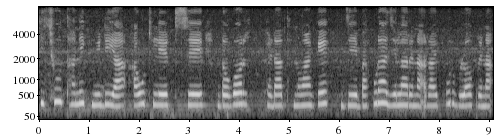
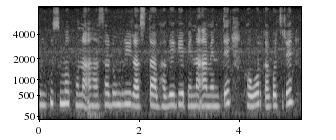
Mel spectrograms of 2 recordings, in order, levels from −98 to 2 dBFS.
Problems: constant background noise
